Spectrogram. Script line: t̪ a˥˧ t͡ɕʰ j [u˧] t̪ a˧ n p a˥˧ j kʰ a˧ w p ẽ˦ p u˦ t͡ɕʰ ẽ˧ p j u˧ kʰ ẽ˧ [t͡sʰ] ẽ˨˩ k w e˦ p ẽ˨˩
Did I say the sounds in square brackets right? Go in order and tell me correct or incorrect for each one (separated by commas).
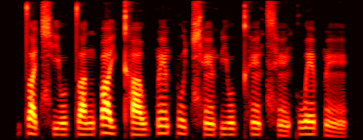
correct, correct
